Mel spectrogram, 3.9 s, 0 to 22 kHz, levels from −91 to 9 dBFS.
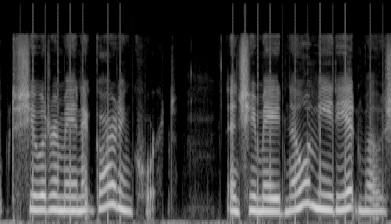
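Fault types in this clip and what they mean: periodic USB or driver dropouts: from 0.07 s on, a blocked driver silences about a millisecond of speech every 0.125 s, giving steady regular ticks.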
